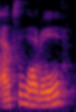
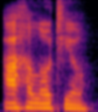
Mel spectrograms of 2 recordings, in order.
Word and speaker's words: axolotl: Alright, so the second card is the Axolotl, Regeneration. That's not how you say the word. The word is ahalotil, not axolotl.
